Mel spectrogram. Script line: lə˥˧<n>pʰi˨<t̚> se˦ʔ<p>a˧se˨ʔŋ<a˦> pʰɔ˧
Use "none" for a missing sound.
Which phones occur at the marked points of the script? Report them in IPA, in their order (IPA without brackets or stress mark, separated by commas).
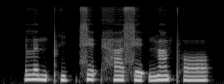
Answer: n, k̚, h, ã˦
